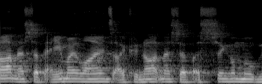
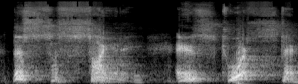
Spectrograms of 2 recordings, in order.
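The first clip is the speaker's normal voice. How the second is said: very loud, aggressive, unhinged god voice; 5 semitones higher, 8 dB louder than usual. A voice actor demonstrates the trigger line for playing a god, intense aggressive god voice. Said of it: "my trigger line to get into that voice is like".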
